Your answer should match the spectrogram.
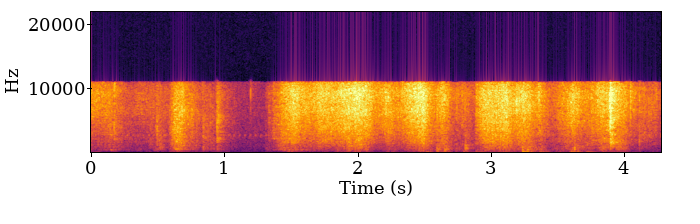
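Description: Bubble wrap and plastic packing crinkling and rustling as the packed box is rummaged through, with a short pause about a second in.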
